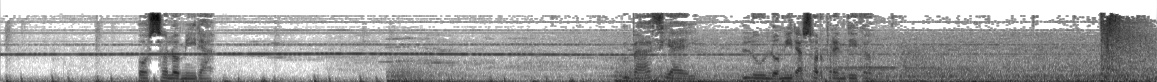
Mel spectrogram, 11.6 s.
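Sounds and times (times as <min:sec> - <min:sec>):
low rumbling background: 0:00.0 - 0:11.5
speech: 0:01.4 - 0:02.3, 0:06.2 - 0:09.1
gunshot in a scene of Fargo: 0:11.0 - 0:11.5.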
